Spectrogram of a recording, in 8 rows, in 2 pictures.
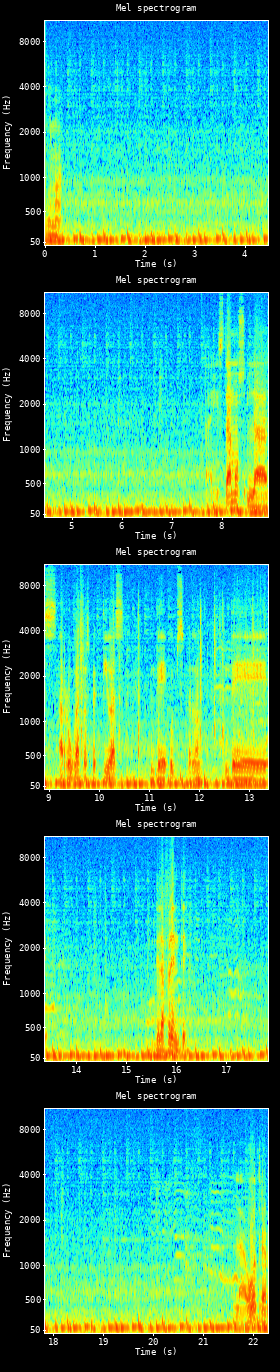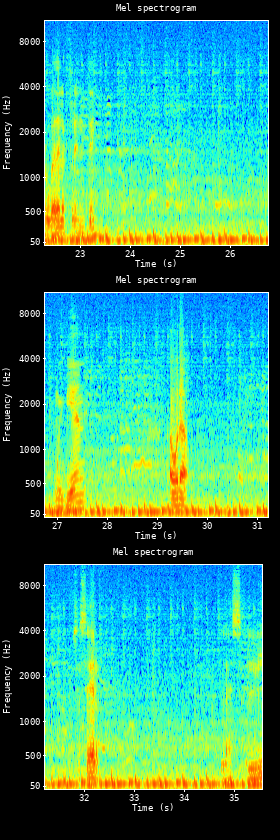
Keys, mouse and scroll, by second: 0.5-1.5 drag, 1.5-2.6 drag, 3.9 click, 5.2 click, 6.0 click, 8.1 click, 9.4 ctrl+f, 10.8 click, 11.5 ctrl+d, 12.4-14.2 ctrl+drag, 14.5 click, 15.7 click, 17.4 click, 19.2 click, 20.7-21.7 scroll down 1, 22.4-22.8 scroll down 1, 22.8-23.8 scroll up 1, 23.8-24.4 scroll down 1, 24.4-25.2 scroll down 1, 25.2-25.7 scroll up 1, 29.7 click, 30.4-31.7 middle drag, 33.3 click, 33.9-35.0 scroll up 1, 35.0 click.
